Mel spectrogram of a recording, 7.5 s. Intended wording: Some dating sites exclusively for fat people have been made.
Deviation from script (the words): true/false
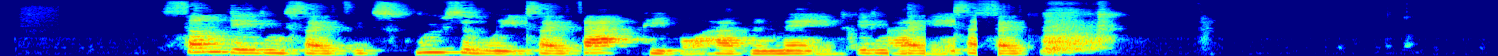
true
